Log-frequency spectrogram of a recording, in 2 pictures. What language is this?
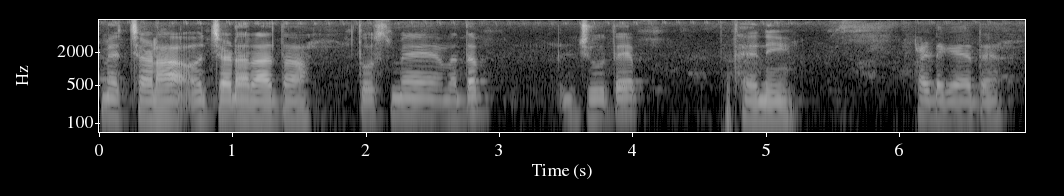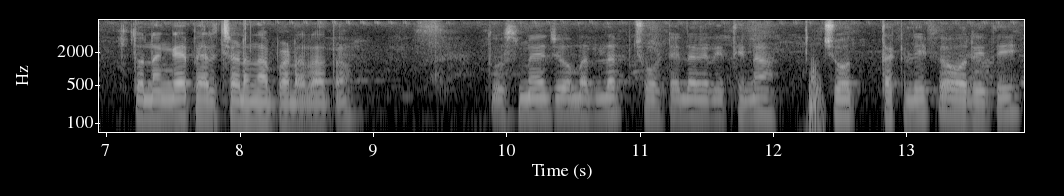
Urdu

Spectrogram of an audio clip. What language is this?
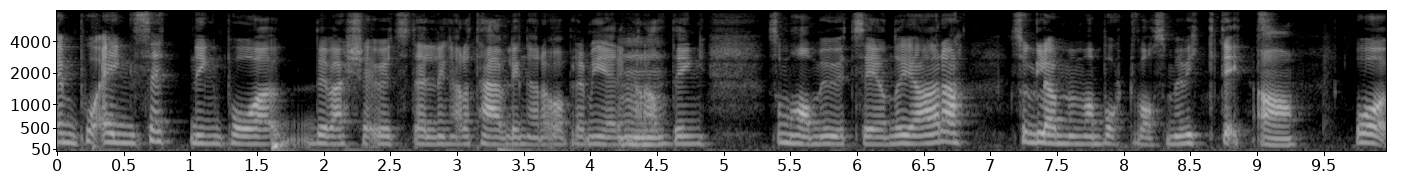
Swedish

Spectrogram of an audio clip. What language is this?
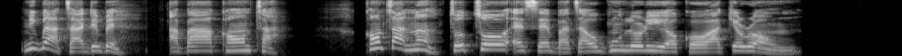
Yoruba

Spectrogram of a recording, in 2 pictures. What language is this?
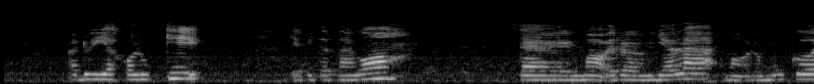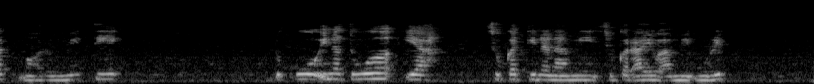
Western Penan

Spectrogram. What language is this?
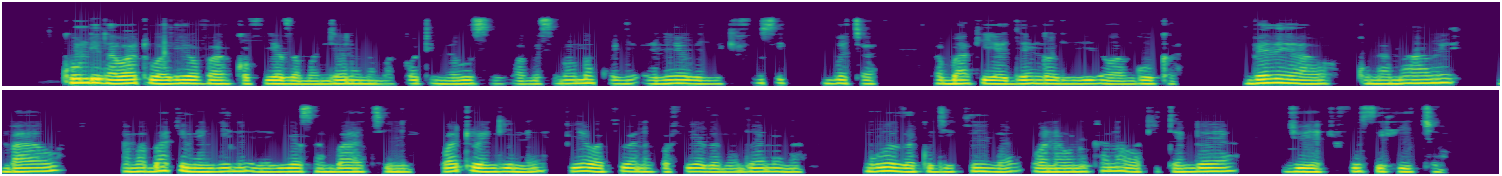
Swahili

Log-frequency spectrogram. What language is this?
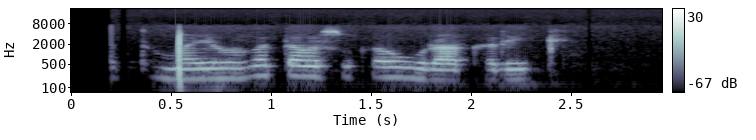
Kinyarwanda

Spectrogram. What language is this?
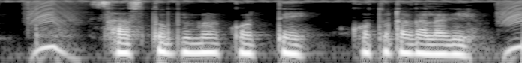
Bangla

